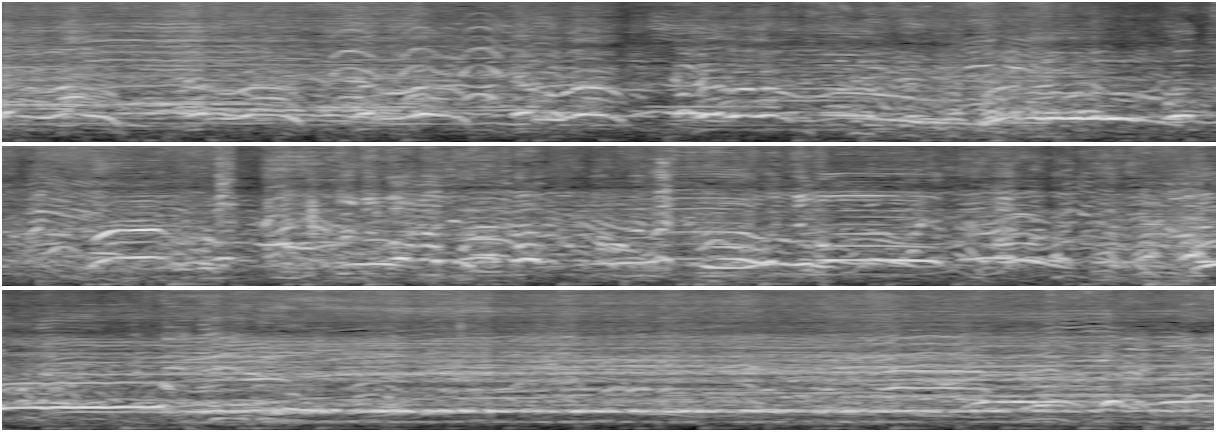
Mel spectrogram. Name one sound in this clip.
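A large crowd of men and women shouts and chatters outdoors nearby.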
